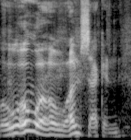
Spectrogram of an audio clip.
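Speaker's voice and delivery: booming big-guy voice, very loud and high-pitched. Voicing the Goliath stopping a charging fighter: voicing the Goliath. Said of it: "the Goliath puts his hand on his shoulder, like".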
